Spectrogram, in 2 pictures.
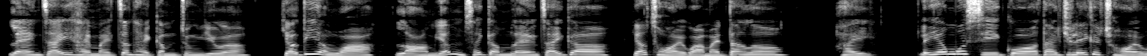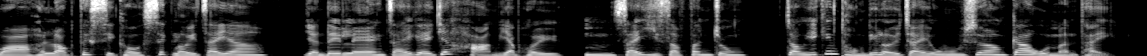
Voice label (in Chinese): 英女 靓仔 粤语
